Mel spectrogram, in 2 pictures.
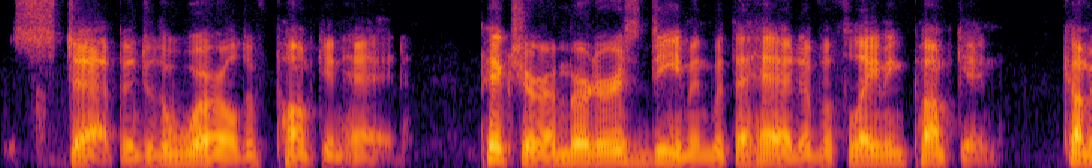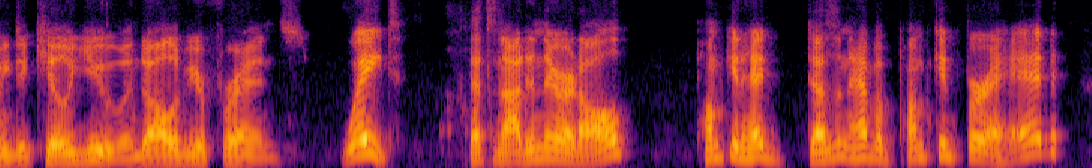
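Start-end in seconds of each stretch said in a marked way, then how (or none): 0.1-9.3 deep movie-trailer announcer narrating voice. Speaker performs a movie trailer they wrote for the group, deep announcer voice. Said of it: "Let me do the the deep announcer voice".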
